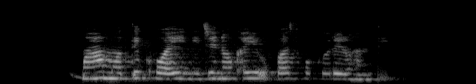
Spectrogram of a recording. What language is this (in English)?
Odia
